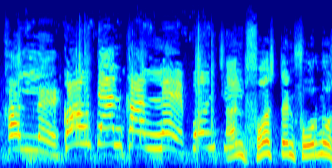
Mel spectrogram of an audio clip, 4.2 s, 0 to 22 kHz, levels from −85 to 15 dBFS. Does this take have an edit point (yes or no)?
yes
